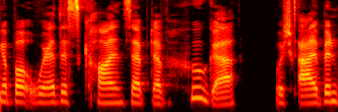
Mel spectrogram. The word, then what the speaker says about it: hygge: have a version of hygge, which I did mispronounce for years and call it hyggie.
